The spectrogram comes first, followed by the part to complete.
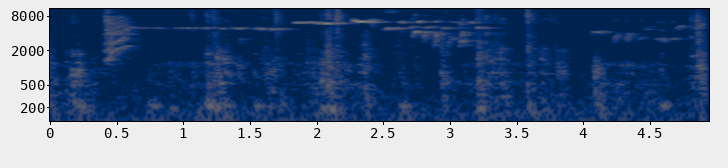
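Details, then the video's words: Russian canary singing: thin sustained whistles near the top of the range, a long level tone drawn out for about a second, with scattered chirps and soft clicks between phrases. "RUSSIAN CANARY SINGING"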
